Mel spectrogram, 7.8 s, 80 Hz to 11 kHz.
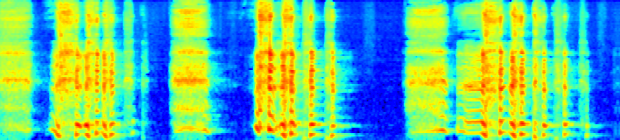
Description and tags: A 34 year old male crying authentically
